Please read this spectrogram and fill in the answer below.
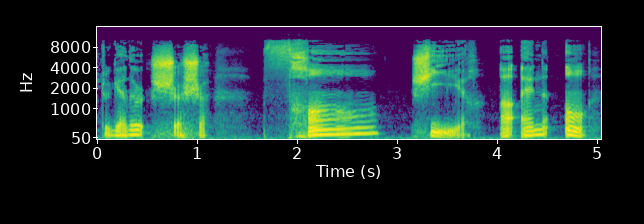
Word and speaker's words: franchir: Franchir. Remember, C and H together. Sh. Franchir. A-N, en. Franchir.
